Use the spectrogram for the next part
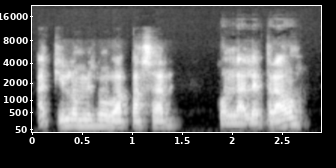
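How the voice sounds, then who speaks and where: A man's voice: mid-range voice, moderate pace, darkish tone. A man teaching an English grammar lesson, explaining patiently with frequent check-ins to the class. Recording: dull, muffled lo-fi sound.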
